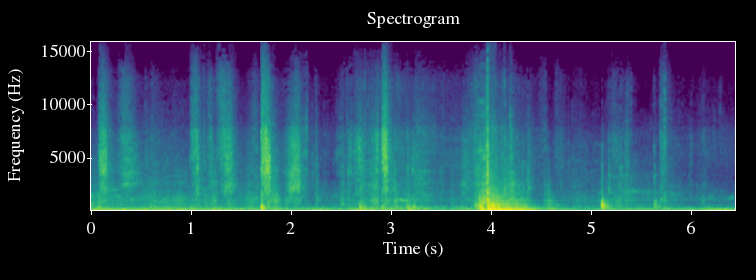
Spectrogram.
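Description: Aluminum jon boat on its wheeled dolly rolling over concrete, a steady low rumble with scattered clicks and rattles. About four seconds in comes one loud thud as the hull is set onto the pickup's tailgate.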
